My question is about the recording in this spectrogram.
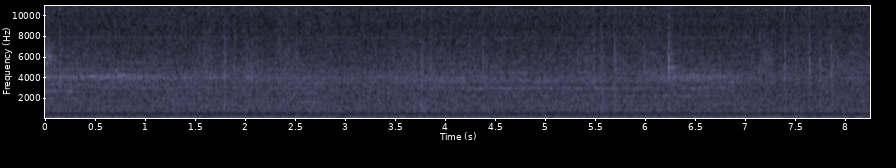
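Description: Steady low background rumble with a few faint clicks.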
